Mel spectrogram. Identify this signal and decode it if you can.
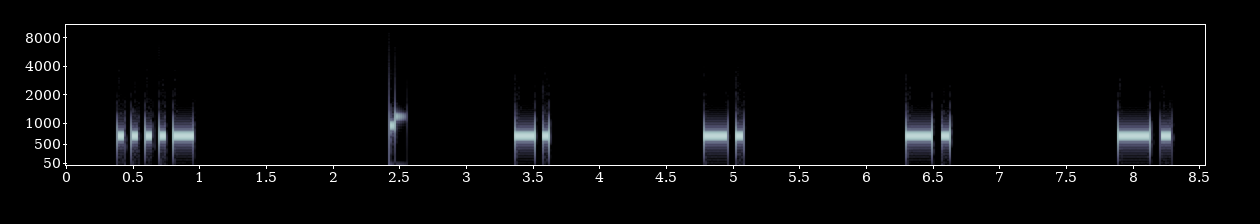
Morse code, heard as a keyed tone, about 20 wpm, spaced as for 6 wpm, 700 Hz. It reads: 4 NNNN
